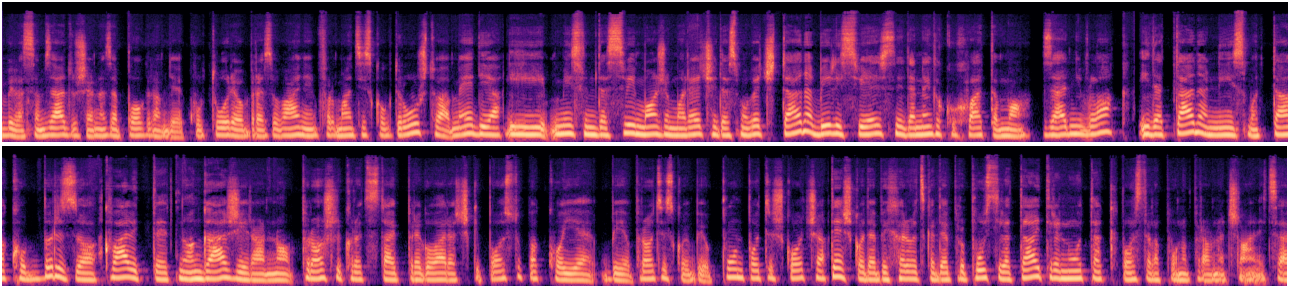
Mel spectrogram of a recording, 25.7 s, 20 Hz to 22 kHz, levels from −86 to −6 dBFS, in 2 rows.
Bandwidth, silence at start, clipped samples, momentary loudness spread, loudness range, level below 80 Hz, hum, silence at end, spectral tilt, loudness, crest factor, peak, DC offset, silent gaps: 17.5 kHz; 0 s; under 0.1%; 5 LU; 3 LU; -60 dBFS; none; 0 s; -5 dB/octave; -18 LUFS; 16 dB; -2 dBFS; under 0.1%; none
